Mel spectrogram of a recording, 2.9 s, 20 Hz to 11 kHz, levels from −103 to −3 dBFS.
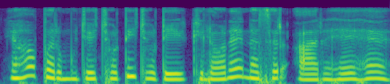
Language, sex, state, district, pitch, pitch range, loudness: Hindi, female, Himachal Pradesh, Shimla, 245 Hz, 225-265 Hz, -15 LUFS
